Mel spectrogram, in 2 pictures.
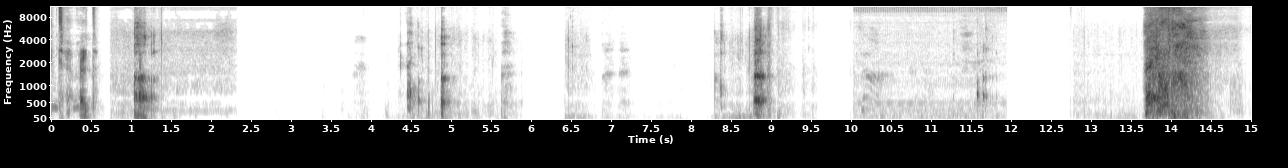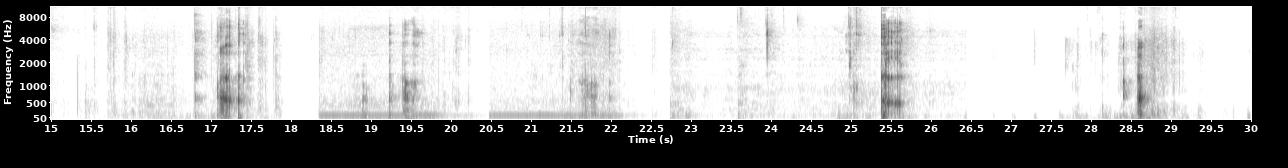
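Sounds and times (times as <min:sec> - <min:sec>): person burping: 0:25.4 - 0:25.7.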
